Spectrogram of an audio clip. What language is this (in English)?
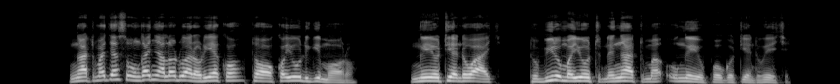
Luo (Kenya and Tanzania)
